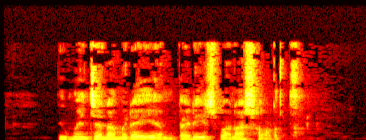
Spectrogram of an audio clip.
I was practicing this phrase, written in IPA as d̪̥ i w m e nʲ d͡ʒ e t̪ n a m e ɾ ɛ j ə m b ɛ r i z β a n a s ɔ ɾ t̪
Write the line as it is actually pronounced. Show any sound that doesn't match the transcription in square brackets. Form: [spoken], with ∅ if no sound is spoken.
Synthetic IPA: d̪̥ i w m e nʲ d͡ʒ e [∅] n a m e ɾ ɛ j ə m [p] ɛ [ɾ] i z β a n a s ɔ ɾ t̪

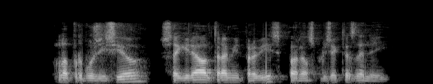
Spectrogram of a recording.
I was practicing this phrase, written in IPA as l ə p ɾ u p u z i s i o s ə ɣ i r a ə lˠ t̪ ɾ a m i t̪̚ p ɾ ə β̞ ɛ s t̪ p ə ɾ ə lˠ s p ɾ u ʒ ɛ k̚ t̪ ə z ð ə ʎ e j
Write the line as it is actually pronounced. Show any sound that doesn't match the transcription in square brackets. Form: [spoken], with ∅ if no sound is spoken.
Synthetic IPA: l ə p ɾ u p u z i s i o s ə ɣ i [ɾ] a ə lˠ t̪ ɾ a m i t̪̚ p ɾ ə β̞ [i] s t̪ p ə ɾ ə lˠ s p ɾ u ʒ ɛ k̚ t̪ ə z ð ə ʎ e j

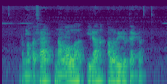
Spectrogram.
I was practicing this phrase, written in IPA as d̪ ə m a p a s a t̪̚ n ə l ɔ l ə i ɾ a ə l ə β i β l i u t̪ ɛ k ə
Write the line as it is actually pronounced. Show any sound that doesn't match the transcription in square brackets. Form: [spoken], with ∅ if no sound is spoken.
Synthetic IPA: d̪ ə m a p [ə] s a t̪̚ n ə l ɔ l ə i ɾ a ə l ə β i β l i u t̪ ɛ k ə

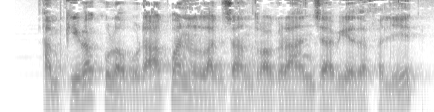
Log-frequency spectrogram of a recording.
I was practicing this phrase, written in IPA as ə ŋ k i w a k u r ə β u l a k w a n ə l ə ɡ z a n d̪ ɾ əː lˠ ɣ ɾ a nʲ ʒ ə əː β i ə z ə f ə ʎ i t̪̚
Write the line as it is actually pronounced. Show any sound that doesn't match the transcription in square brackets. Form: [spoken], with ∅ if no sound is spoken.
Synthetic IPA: ə [m] k i [β] a k u [l] ə β u [ɾ] a k w a n ə l ə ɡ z a n d̪ ɾ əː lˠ ɣ ɾ a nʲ ʒ [a] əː β i ə [ð] ə f ə ʎ i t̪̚

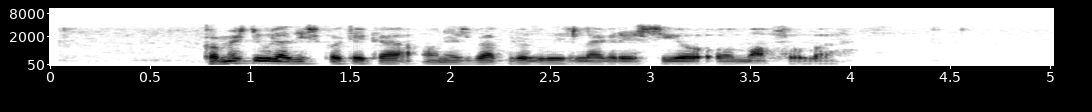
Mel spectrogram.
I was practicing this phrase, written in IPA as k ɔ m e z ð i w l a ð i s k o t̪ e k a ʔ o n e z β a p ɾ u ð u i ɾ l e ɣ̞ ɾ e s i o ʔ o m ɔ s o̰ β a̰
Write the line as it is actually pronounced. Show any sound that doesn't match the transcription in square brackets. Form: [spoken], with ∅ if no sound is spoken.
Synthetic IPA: k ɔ m e z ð i w l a ð i s k o t̪ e k a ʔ o n e z β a p ɾ [o] ð u i ɾ l [a] ɣ̞ ɾ e s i o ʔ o m ɔ [f] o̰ β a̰

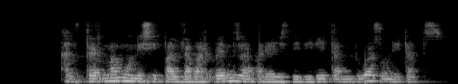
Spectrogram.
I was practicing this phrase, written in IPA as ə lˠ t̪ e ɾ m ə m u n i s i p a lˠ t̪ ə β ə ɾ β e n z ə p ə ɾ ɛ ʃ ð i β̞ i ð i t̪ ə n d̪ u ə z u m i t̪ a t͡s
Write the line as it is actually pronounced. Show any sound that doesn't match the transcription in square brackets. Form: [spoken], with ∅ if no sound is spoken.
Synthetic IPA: ə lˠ t̪ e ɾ m ə m u n i s i p a lˠ [d̪] ə β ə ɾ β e n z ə p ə ɾ ɛ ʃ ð i β̞ i ð i t̪ ə n d̪ u ə z u [n] i t̪ a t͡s

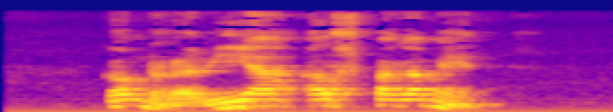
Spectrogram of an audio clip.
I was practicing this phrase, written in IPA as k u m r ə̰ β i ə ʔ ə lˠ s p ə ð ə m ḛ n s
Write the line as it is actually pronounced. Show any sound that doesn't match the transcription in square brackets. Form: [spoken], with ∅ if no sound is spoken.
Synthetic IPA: k [ɔ] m r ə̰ β i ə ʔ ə lˠ s p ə [ɣ] ə m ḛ n s

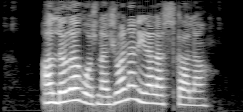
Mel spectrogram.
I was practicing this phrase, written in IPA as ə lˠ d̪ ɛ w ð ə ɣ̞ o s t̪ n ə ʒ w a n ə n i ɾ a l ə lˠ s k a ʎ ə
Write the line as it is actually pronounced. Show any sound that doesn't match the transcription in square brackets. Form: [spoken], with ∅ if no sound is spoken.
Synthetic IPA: ə lˠ d̪ ɛ w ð ə ɣ̞ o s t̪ n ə ʒ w a n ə n i ɾ a l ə [∅] s k a [l] ə

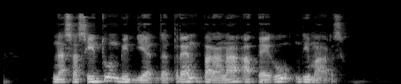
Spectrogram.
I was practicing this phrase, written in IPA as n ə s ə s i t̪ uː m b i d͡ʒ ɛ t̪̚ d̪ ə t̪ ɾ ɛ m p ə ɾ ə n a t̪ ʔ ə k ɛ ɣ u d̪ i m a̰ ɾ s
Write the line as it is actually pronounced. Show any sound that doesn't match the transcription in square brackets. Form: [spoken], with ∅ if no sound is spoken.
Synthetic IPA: n ə s ə s i t̪ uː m b i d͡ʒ ɛ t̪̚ d̪ ə t̪ ɾ ɛ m p ə ɾ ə n a [∅] ʔ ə [p] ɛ ɣ u d̪ i m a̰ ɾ s

